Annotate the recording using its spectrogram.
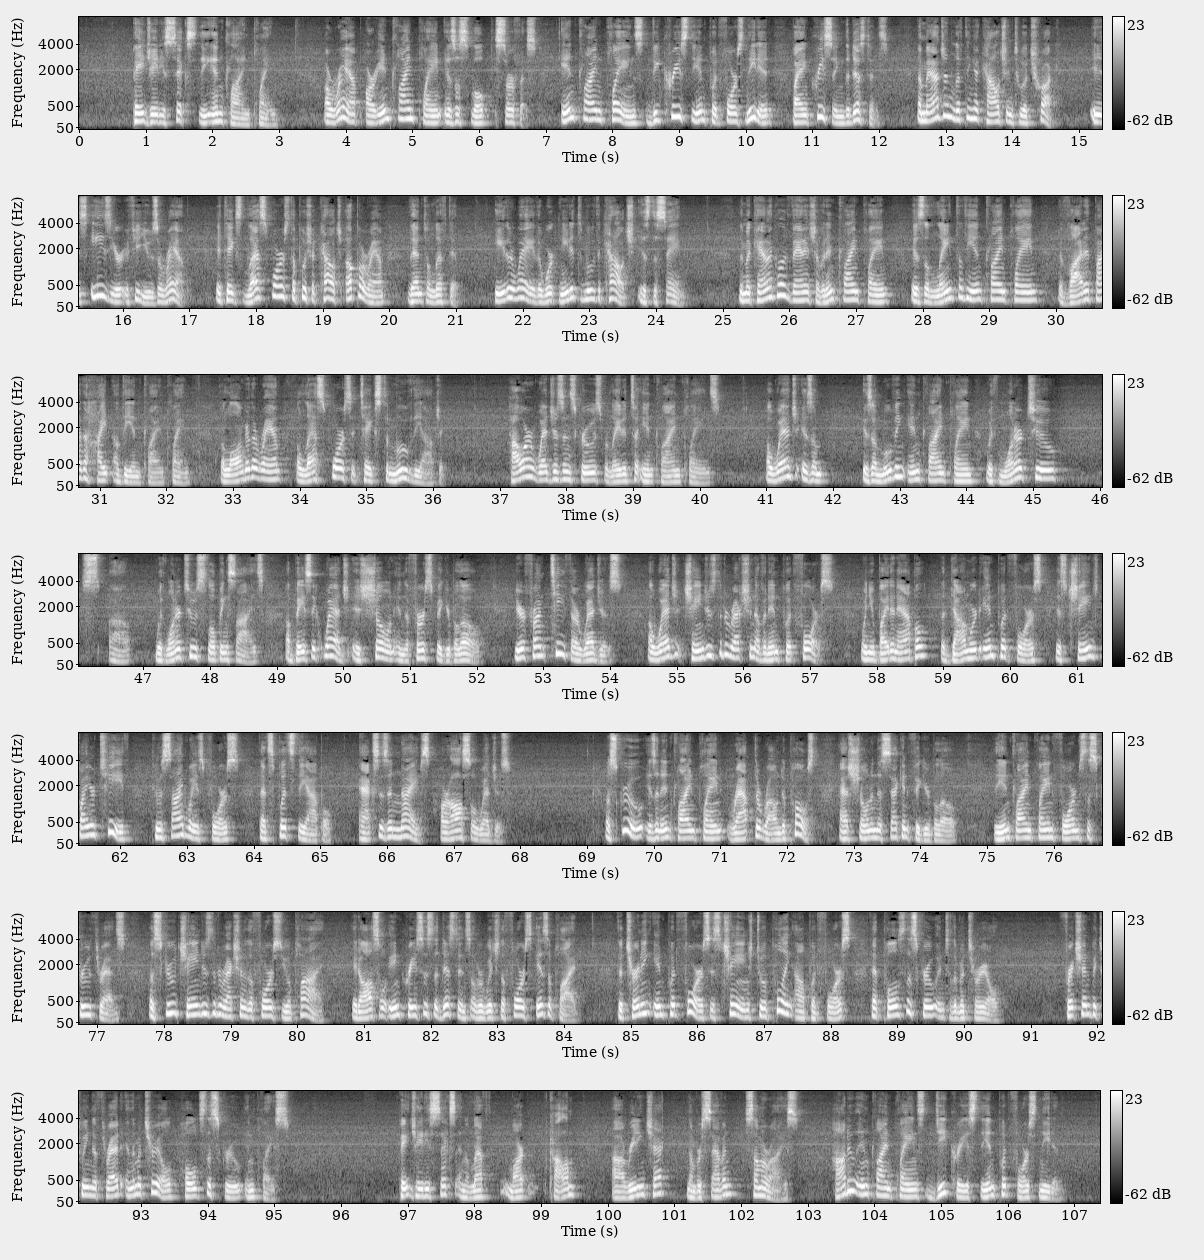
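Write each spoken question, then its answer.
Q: How do inclined planes decrease the input force needed?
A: By increasing the distance over which the force is applied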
